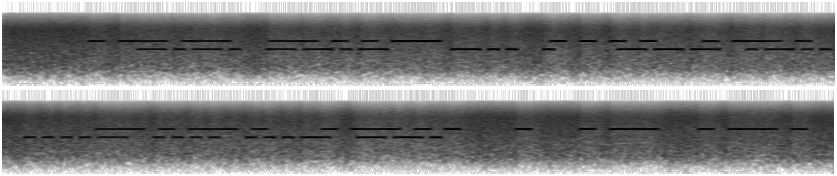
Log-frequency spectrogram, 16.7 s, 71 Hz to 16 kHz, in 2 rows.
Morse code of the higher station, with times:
0.9-4.4 WX
5.5-8.1 HR
9.3-16.4 CLEAR

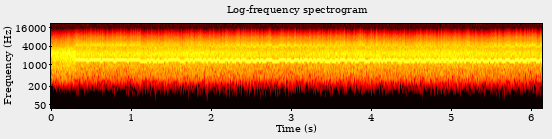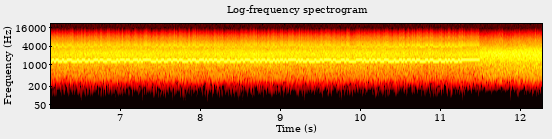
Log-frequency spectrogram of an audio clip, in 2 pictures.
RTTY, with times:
1.6-2.4 NKJNP
2.6-3.4 BOWFF
3.6-4.4 QBNYU
4.6-5.4 ZDWYS
5.6-6.4 WNGRL
6.6-7.4 LWHWX
7.5-8.4 PAWFI
8.5-9.4 UFRXS
9.5-10.3 KNODW
10.5-11.3 FAARG

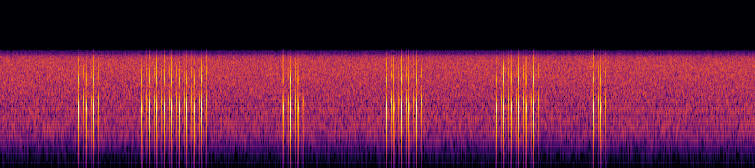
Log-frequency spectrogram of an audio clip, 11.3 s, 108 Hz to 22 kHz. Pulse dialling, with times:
1.2-1.5 3
2.1-3.1 9
4.2-4.6 3
5.8-6.4 5
7.4-8.1 6
8.9-9.1 2

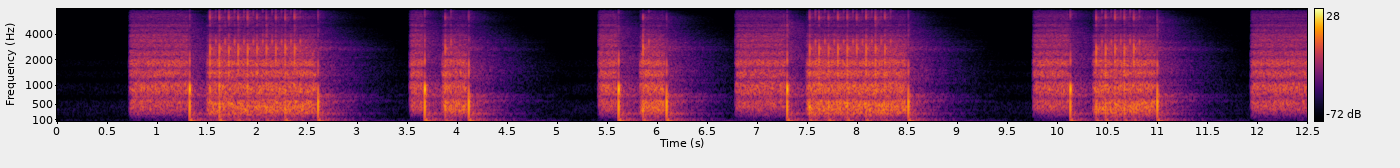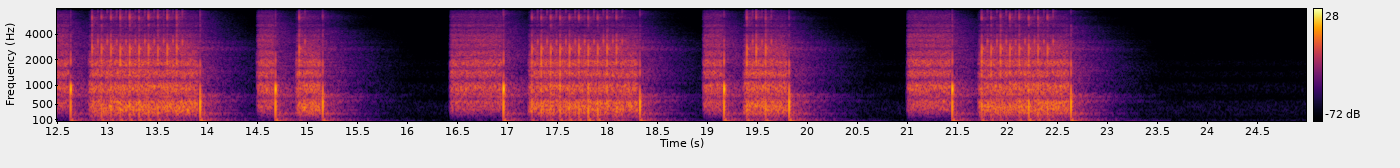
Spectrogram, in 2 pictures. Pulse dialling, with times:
0.7-2.6 0
3.5-4.1 1
5.4-6.1 1
6.8-8.5 9
9.7-11.0 5
11.9-13.9 0
14.5-15.2 1
16.4-18.3 0
18.9-19.8 3
21.0-22.6 8

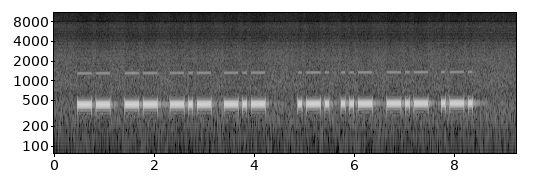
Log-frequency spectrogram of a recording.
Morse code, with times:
0.5-4.2 MMKK
4.9-8.4 RUKR

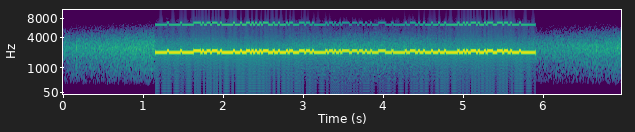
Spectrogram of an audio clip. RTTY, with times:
2.1-2.9 QRZ?
3.1-3.6 DE
3.8-5.4 9A1JHZ
5.6-5.8 K

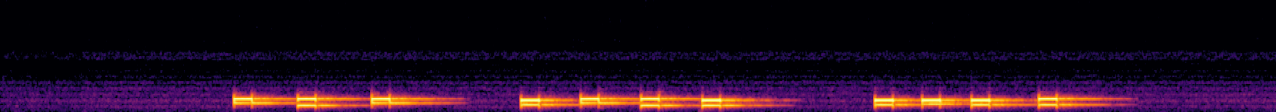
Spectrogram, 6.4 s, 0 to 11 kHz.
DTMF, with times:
1.2-1.9 020
2.6-3.6 4021
4.4-5.3 4745

